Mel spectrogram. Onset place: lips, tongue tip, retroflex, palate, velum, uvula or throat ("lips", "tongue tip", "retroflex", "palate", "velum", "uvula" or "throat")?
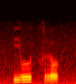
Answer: palate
